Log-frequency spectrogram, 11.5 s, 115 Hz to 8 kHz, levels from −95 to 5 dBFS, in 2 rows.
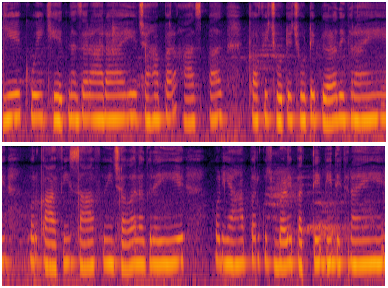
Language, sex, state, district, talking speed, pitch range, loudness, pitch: Hindi, female, Bihar, Jamui, 165 wpm, 225-240 Hz, -25 LUFS, 235 Hz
